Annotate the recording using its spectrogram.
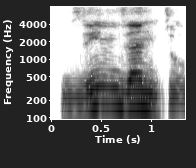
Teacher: vean que hay dos vocales nasalizadas acá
